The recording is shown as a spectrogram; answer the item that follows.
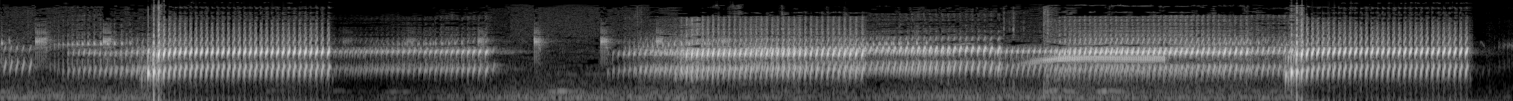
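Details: Night chorus of Cope's gray treefrogs: loud buzzy pulsed trills running almost continuously, two or more frogs overlapping, broken by brief gaps and a couple of sharp clicks, ending abruptly.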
